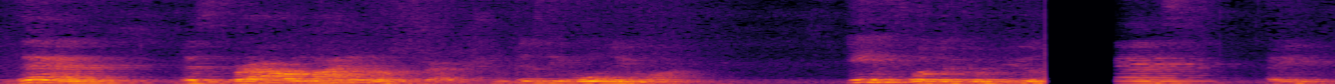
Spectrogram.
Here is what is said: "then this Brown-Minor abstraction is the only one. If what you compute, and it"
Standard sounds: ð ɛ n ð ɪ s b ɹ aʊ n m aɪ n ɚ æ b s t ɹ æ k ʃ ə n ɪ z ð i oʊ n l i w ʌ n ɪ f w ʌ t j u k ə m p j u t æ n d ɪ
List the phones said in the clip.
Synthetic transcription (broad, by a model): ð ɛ n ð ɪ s b ɹ aʊ n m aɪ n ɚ æ b s t ɹ æ k ʃ ə n ɪ z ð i oʊ n l i w ʌ n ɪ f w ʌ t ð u k ə m p j u t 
